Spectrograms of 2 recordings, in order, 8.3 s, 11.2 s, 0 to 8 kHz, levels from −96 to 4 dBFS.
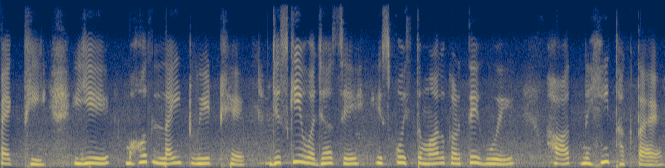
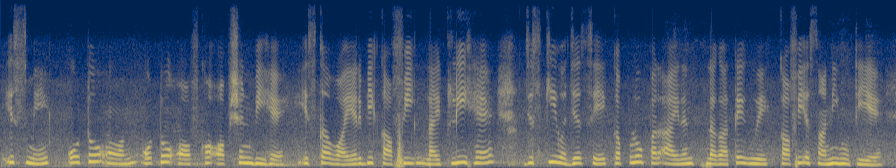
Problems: constant background noise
